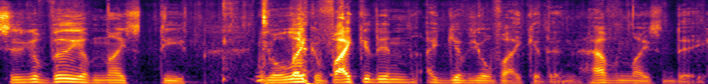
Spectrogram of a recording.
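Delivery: put-on Russian accent with broken English. Retelling what the speaker's Russian dentist told him, Russian accent impression. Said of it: "You talk like this. ... my dentist was Russian".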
